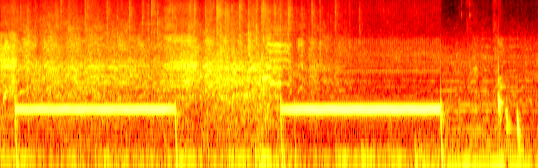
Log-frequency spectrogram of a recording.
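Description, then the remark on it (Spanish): A telephone line tone as a phone call is dialed: two long, steady, mid-pitched electronic beeps of about two seconds each, separated by a short pause, over a hissy line, followed by a few faint clicks. “Eh, vamos a marcarle,”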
